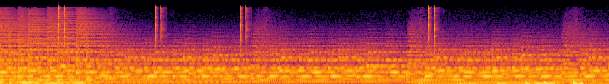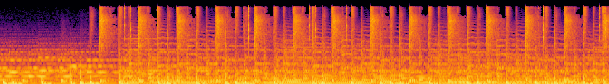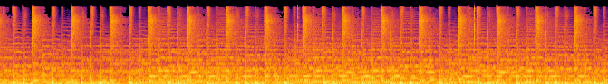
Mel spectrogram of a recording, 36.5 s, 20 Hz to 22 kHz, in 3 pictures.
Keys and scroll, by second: 9.6 super+e, 10.9 super+j, 27.3 Return.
